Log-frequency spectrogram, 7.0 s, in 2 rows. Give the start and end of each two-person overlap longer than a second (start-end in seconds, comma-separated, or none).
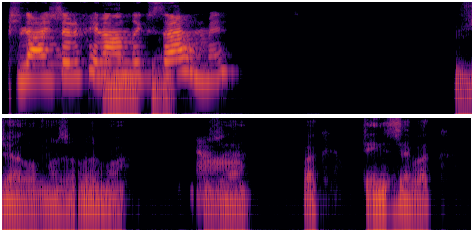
none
